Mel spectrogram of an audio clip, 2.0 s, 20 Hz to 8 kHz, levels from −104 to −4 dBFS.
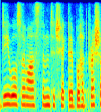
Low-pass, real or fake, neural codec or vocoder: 7.2 kHz; fake; codec, 16 kHz in and 24 kHz out, 0.6 kbps, FocalCodec, streaming, 2048 codes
